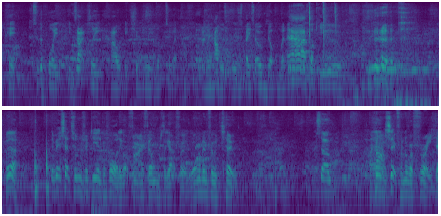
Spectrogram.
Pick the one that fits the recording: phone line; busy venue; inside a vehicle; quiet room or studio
busy venue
